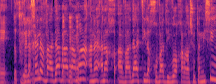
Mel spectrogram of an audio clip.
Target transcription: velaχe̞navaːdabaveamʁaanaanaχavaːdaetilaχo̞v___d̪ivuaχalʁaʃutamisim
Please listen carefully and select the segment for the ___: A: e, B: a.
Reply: B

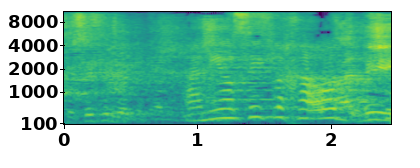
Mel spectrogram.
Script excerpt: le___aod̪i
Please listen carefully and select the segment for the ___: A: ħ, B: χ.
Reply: B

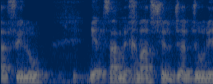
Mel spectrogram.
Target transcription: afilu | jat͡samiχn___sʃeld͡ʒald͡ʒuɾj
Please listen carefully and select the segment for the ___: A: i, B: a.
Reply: B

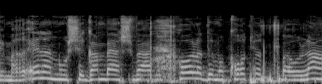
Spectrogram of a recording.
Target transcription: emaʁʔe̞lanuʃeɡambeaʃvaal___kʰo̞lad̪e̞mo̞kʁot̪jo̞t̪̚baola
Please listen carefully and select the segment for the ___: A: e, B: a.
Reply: A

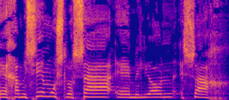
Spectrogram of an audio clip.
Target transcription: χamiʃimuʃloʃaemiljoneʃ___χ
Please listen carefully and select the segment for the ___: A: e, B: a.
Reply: B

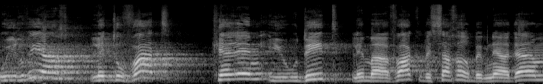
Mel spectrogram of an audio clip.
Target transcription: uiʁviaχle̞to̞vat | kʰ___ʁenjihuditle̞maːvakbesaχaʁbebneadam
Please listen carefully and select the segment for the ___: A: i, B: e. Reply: B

